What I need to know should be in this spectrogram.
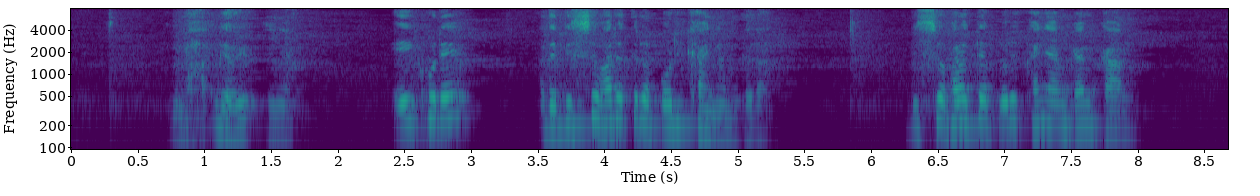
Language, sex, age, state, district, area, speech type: Santali, male, 60+, West Bengal, Birbhum, rural, spontaneous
